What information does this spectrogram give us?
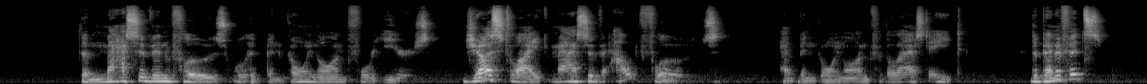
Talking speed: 125 wpm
